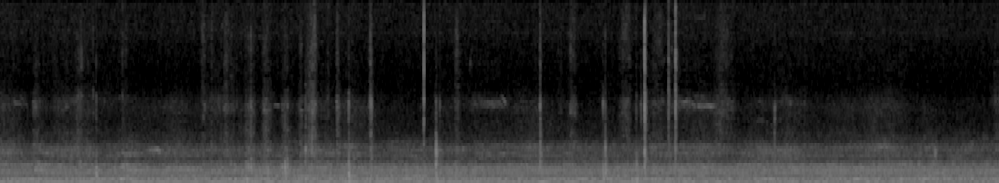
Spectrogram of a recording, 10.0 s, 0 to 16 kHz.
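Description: Faint clicks of a Mazda 2 factory radio's buttons and knob being worked, over a steady low buzzing hum. The radio itself puts out no sound: it is switched on but silent, the fault being fixed.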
